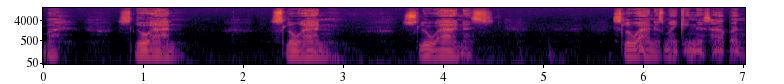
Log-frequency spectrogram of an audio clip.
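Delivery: soft mumbled mutter, half to themselves. A game master voices a figure who looks up as the party walks past, muttering. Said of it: "they kind of mutter".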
